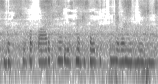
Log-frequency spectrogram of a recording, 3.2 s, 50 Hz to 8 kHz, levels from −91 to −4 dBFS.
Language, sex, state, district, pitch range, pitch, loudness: Hindi, female, Maharashtra, Solapur, 195-205 Hz, 200 Hz, -40 LUFS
